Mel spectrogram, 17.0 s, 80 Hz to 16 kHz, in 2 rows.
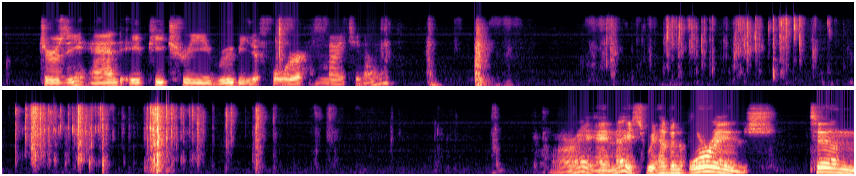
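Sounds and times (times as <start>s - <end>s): wrappers tearing and crinkling: 5.9s - 11.8s.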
